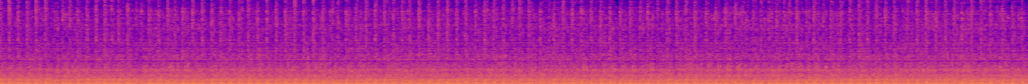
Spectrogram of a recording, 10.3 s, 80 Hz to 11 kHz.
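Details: Homelite UT08572 small two-stroke, just restored and not yet warmed up, putters at a slow, buzzy idle with a fast even beat; idle speed set too low, and it had died on its own.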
